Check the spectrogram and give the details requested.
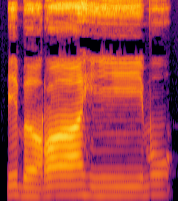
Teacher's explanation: ابراہیم، اب با میں قلقلہ کریں گے، را کھڑی حرکات ہے، اس کو ایک الف کے برابر کھینچ کر پڑھیں گے، اور یہاں ہا کے نیچے کھڑی زیر، اس کو بھی ایک الف کے برابر کھینچ کر پڑھیں گے۔ میم کے اوپر پیش ہے اور پیش کو کھینچ کر نہیں پڑھا جاتا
